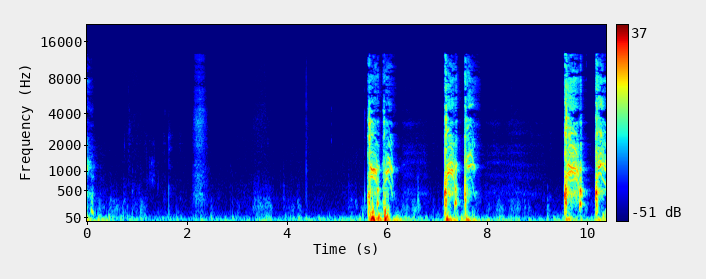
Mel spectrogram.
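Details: Dry, wheezy cough: three short bursts of dry coughing, two or three coughs each, with a faint wheezy tone, in a quiet room.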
